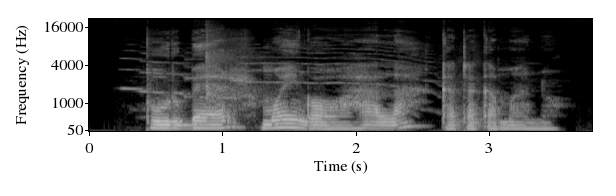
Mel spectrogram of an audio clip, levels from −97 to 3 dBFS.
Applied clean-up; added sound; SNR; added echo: none; Clapping + Squeak; 19 dB; none.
